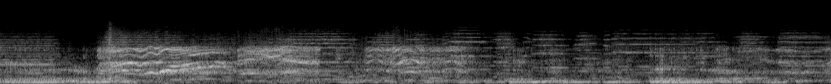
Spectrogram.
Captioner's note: suspenseful music; dinosaur yelps & squawks; suspenseful music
